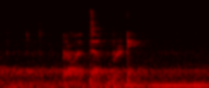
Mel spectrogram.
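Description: Near silence, broken about a second in by a brief faint whispered sound from a woman. A faint low steady hum starts just after it.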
